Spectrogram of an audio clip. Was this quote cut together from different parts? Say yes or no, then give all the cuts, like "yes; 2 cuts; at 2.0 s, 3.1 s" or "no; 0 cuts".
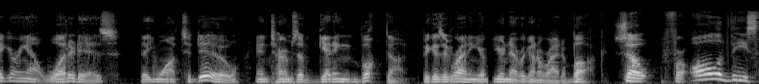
yes; 7 cuts; at 1.5 s, 2.5 s, 3.5 s, 4.2 s, 4.5 s, 4.9 s, 6.1 s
